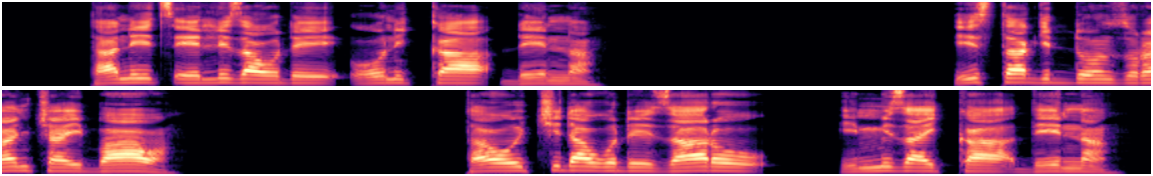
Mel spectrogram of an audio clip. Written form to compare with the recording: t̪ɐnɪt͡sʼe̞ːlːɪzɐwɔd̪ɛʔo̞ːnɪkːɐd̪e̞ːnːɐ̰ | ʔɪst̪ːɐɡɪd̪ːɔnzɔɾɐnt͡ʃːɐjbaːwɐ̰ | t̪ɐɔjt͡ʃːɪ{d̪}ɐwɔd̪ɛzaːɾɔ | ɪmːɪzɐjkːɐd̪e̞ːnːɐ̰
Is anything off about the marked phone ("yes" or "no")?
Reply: no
